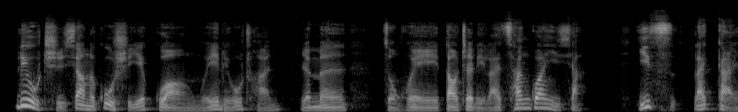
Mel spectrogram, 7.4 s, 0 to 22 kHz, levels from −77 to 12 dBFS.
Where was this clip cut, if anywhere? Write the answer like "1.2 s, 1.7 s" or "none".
2.9 s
